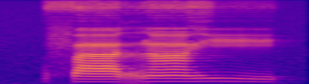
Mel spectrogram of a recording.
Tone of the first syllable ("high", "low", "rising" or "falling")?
low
